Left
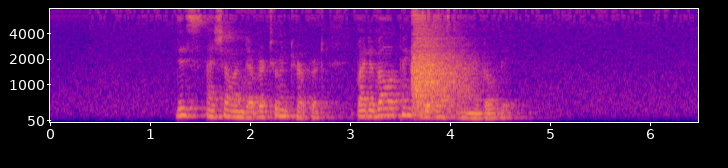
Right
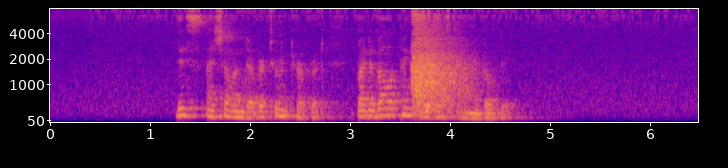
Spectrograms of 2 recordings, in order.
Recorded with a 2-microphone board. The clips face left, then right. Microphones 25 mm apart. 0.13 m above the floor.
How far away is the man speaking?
About 1.2 m.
